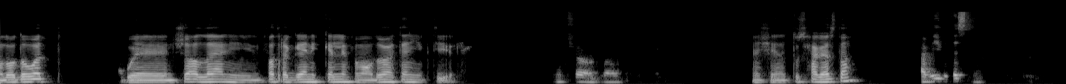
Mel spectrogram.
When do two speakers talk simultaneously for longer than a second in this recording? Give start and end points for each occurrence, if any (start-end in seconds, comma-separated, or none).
none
